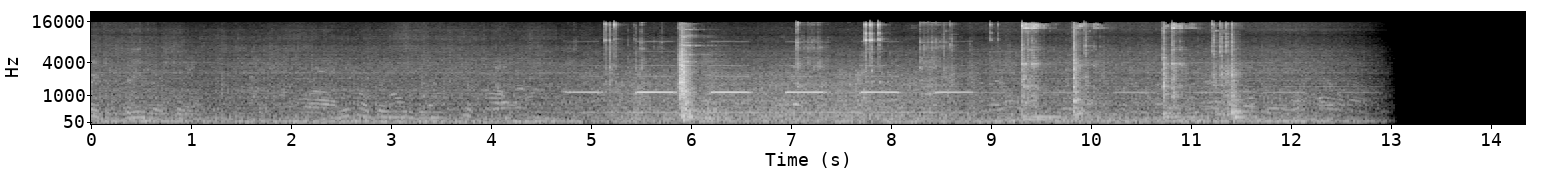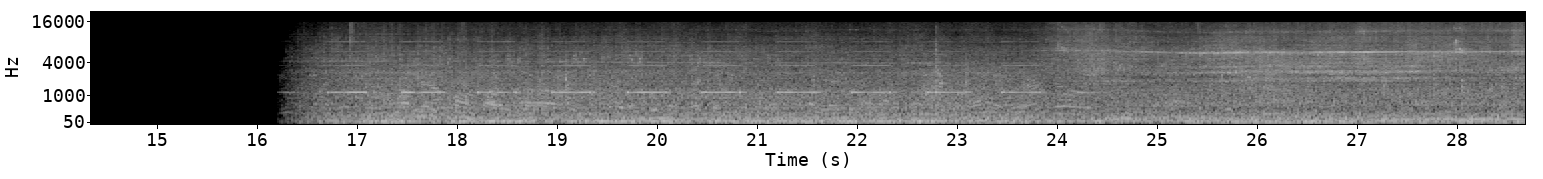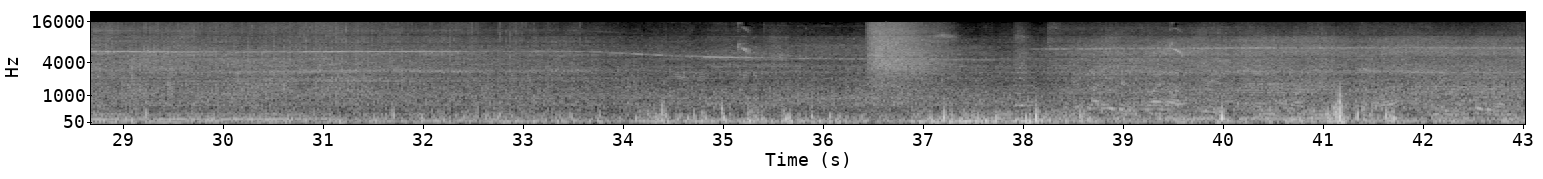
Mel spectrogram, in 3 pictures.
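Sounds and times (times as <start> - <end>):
diesel truck engine running: 0.0 - 13.0, 16.3 - 25.0
backup alarm beeping: 4.7 - 12.1, 16.7 - 24.0.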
